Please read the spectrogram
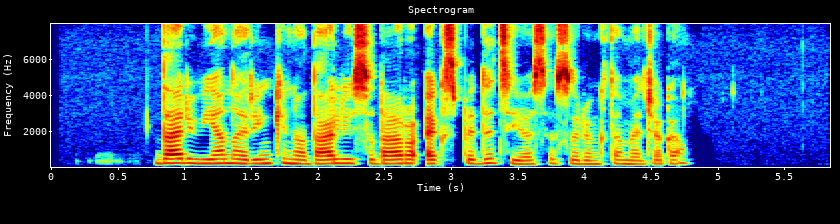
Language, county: Lithuanian, Kaunas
